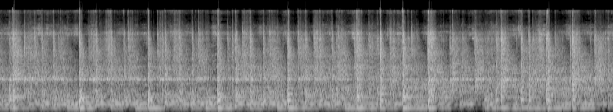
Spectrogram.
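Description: Drums beaten hard and fast for a procession, many sharp strikes in a quick, uneven rhythm over a steady low hum.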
